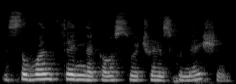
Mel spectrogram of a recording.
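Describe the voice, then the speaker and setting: A woman's voice: mid-range voice, fairly even intonation, fairly quick, warm tone. A middle-aged woman from Uganda hosting an online panel, chatty and often trailing off mid-sentence. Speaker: panel host. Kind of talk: casual online panel talk. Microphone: video call.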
